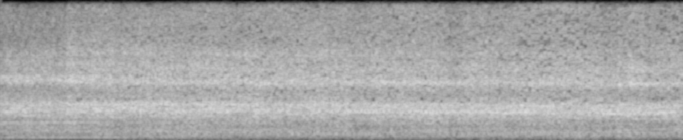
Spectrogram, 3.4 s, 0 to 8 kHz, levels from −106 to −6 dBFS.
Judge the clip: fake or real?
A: fake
